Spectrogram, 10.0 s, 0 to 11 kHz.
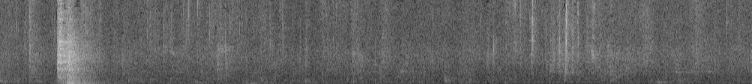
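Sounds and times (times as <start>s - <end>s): sharp thump: 0.8s - 1.6s.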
